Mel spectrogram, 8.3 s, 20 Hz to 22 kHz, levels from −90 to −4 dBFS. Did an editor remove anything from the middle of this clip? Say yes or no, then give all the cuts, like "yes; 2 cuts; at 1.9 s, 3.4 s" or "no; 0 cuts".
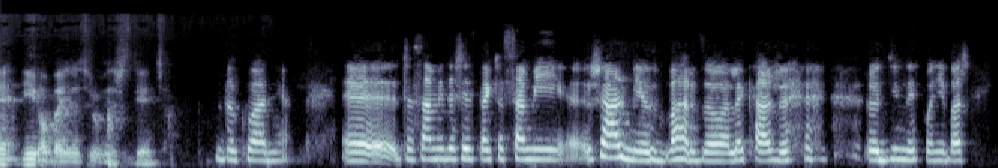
no; 0 cuts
